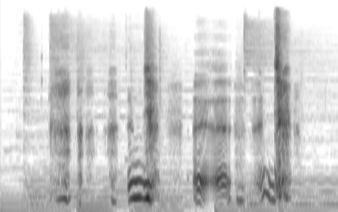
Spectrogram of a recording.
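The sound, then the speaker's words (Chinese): A human voice imitates a dog sneezing, for the dog Achai in a story sneezing after a cold wind blows on him outside the door. It is a run of short, breathy, sputtering bursts, moderately loud, with the strongest sneezes coming in the middle and near the end. “这个时候，阿猜狗在门外被凉风一吹，就打起了喷嚏。”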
